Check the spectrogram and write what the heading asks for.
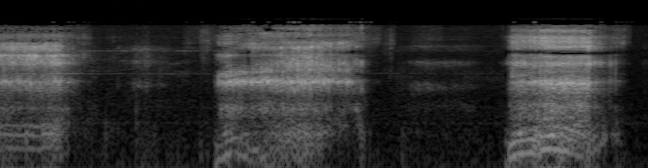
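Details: Loud rattling inspiratory snores separated by quieter pauses from an adult woman sleeping, later treated; heavy snoring.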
